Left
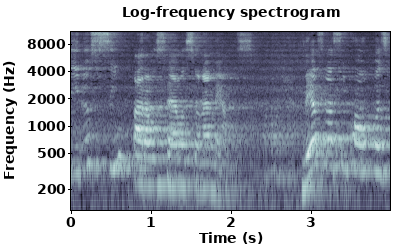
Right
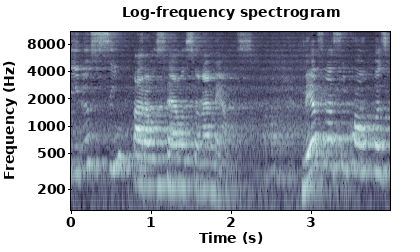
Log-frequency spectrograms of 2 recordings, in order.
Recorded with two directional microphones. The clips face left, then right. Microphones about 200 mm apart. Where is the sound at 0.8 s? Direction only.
10° right (ahead or behind).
